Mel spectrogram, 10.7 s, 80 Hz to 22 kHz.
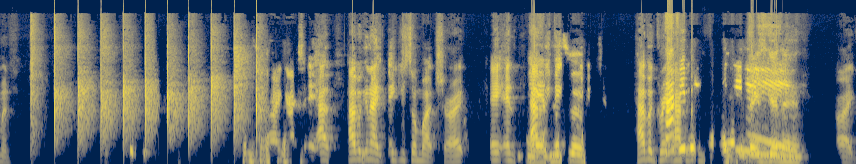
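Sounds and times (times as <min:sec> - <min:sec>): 
speech: 0:00.0 - 0:00.3, 0:03.0 - 0:07.4, 0:08.0 - 0:10.6
hand claps: 0:00.3 - 0:03.7.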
